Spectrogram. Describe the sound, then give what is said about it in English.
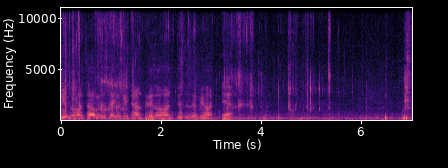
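A crisp, crunchy bite into a jalapeno, followed by several chewing crunches, with people talking over the first few seconds. “That's crunchy too.”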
